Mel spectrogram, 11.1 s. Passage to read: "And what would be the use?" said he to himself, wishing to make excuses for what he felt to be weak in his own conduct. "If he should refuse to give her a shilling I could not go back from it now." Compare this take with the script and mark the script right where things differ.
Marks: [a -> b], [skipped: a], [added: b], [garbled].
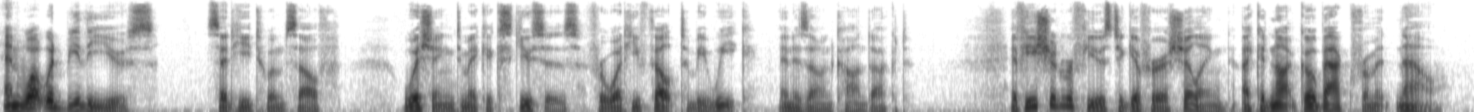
"And what would be the use?" said he to himself, wishing to make excuses for what he felt to be weak in his own conduct. "If he should refuse to give her a shilling I could not go back from it now."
